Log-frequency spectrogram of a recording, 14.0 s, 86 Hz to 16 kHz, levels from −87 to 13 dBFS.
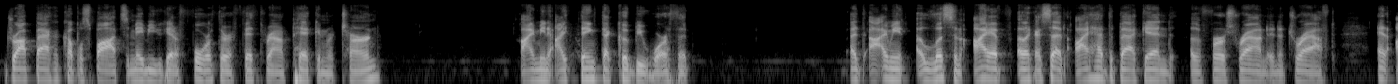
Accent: American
